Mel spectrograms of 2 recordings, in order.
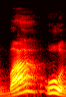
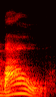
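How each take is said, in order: First: The a and u are in separate syllables. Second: The a and u glide into one syllable. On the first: The speaker calls it right. "facilmente eu percebo que é o hiato. Baú" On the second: The speaker calls it wrong. "não é baú"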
